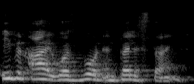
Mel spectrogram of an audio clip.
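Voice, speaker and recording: An older woman from Jordan, a native Arabic speaker, telling her life story slowly and earnestly, with soft laughs now and then. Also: mid-range voice. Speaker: guest speaker. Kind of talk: recorded video conversation.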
